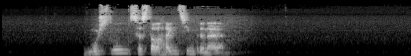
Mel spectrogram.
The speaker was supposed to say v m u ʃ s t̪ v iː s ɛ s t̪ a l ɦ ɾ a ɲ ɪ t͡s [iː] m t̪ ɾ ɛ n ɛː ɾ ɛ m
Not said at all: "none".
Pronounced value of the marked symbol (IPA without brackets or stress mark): iː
